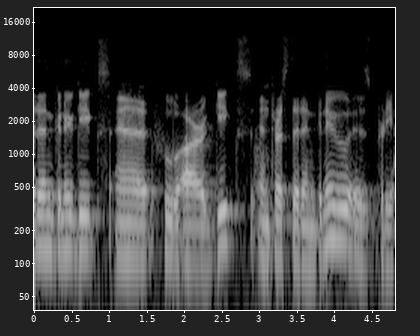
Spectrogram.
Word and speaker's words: Guix: I would like to present to you my latest infatuation, my crush on GNU geeks. I'll start off with, it's kind of awkward calling it GNU geeks, especially when you're talking about crushes, but I, for the longest time, pronounced it GUIX.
